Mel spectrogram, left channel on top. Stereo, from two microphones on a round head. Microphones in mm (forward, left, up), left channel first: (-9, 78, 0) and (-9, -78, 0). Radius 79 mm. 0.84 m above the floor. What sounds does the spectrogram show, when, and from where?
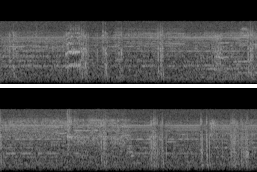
Only background noise.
